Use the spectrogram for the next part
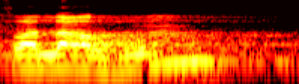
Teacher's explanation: میم کو ظاہر کر کے بغیر غنہ کے جلدی پڑھا جائے گا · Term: اظہار شفوی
